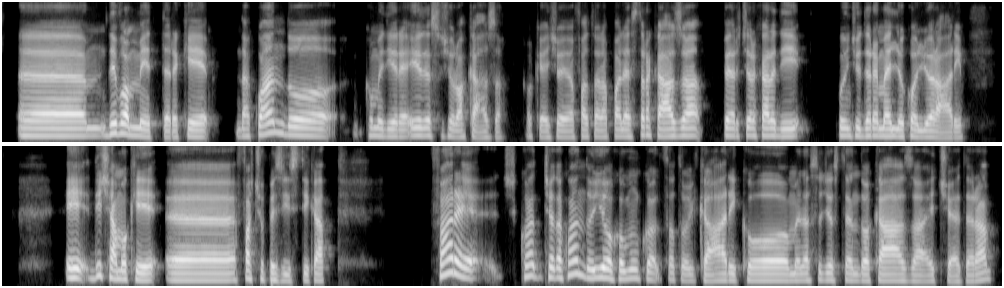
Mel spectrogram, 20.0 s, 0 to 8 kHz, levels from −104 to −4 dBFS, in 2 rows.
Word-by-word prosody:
uhm, 155 0 +5
devo 205 +3 +3
ammettere 140 -6 0
che 140 -2 0
da 145 +1 -7
quando, 175 - +1 0.3
come 160 -2 -5
dire 145 -1 -2
io 165 - +1
adesso 160 -1 -3
ce 145 0 -7
l'ho 130 - -1
a - - -6
casa, 120 0 -8 0.2
okay, 125 - -7
cioè 130 0 -4
ho 125 - -7
fatto 140 +1 -6
la 135 0 -4
palestra 145 +4 -3
a - - -6
casa 155 +1 +1 0.2
per 155 -2 -1
cercare 160 0 -1
di 150 +1 -3 0.3
coincidere 155 -1 -2
meglio 150 -1 +1
con 145 0 -3
gli 130 - -4
orari. 120 -1 -1 1.0
E 195 -1 +5
diciamo 195 -6 +2
che, 150 -3 +2
uhm, 145 0 +5
faccio 170 +2 -3
pesistica. 140 -1 -3 1.1
Fare 240 -8 +2
c - - -18
qua 230 -1 -3
cioè 205 - -1
da 200 - +1
quando 255 -3 -1
io 195 0 +4
comunque 175 +2 -3
ho - - -2
alzato 145 -3 -9
il 130 - -9
carico, 140 +1 +1
me 140 +1 -3
la 145 0 -2
sto 155 +2 -11
gestendo 145 -1 -3
a 135 - -1
casa, 135 -2 +1
eccetera, 125 +4 -3
150 Hz, 165 wpm, -22 LUFS, 140-160 Hz, 1.1 s, uhm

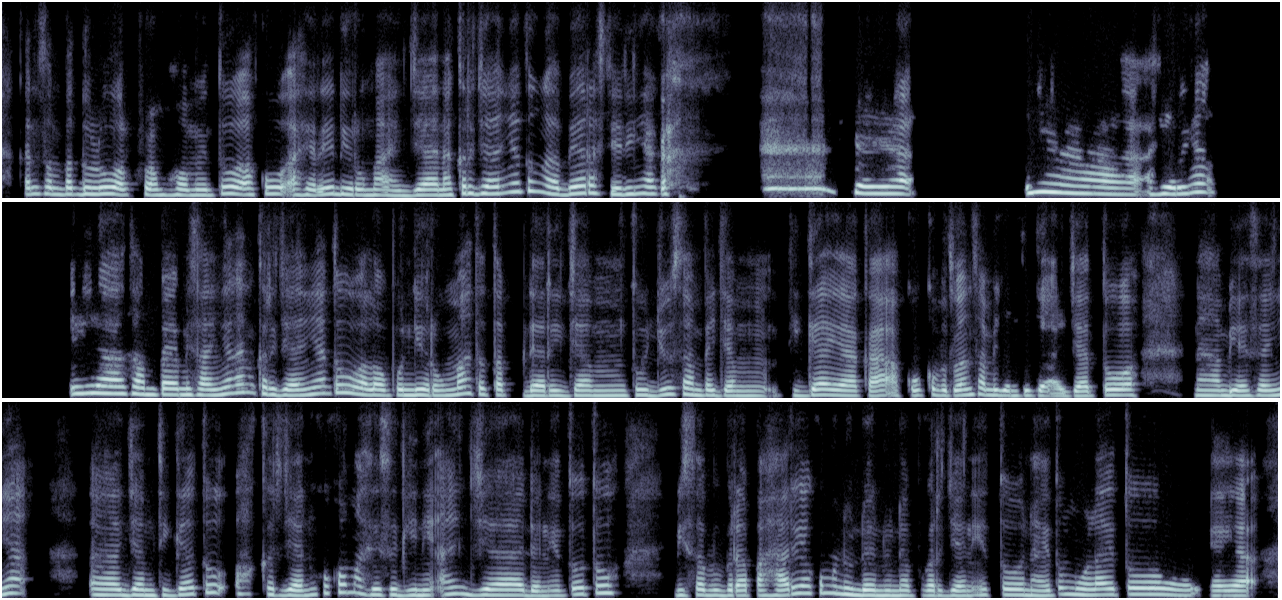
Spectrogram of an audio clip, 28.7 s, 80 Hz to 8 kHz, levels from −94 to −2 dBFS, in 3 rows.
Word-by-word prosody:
kan 250 +1 -3
sempet 250 -1 0
dulu 260 -1 +4
work 225 - -10
from 220 -1 +1
home 220 -1 0
itu 275 +6 -3
aku 265 +3 +1
akhirnya 230 +2 -1
di 250 -1 0
rumah 220 -1 -1
aja. 220 +3 +1
Nah, 225 - 0
kerjaannya 285 +4 +1
tuh 385 - 0
nggak 255 -3 +2
beres 290 +1 +2
jadinya 265 +2 0
Kak. 245 - -1 1.3
Kayak 275 -2 +4 0.8
iya, 340 +2 +5 0.7
akhirnya 265 +5 +2 1.2
iya, 290 +1 +3 0.2
sampai 240 -2 +3
misalnya 230 +2 +1
kan 325 - -4
kerjanya 230 0 +1
tuh 320 +1 -1
walaupun 215 -1 +2
di 225 - +5
rumah 215 +6 -1
tetep 220 -2 -2 0.2
dari 200 -1 +2
jam 200 -1 0 0.2
7.00 220 +3 -1
sampai 225 -4 0
jam 190 0 +1 0.4
3.00 200 +3 0
ya 205 -1 +3
Kak 190 +2 +1
aku - - -7
kebetulan 210 0 0
sampai 220 -4 -1
jam 190 -1 0
3.00 195 -1 0
aja 185 +1 0
tuh. 220 0 +2 0.4
Nah, 205 -1 -2
biasanya, 205 +5 +1 0.6
eee, 225 -1 +2
jam 220 -2 +3
3.00 215 +3 -1
tuh, 320 - -2
oh, 260 - -8
kerjaan 215 -3 +1
ku - - -3
kok 325 0 -1
masih 230 -4 0
segini 215 -1 -1 0.2
aja 220 -4 +2
dan 190 -1 -1
itu 200 +5 -5
tuh, 300 0 +1 0.5
bisa 210 +1 -2
beberapa 205 0 -1
hari 210 +6 +1
aku 290 +2 -5
menunda-nunda 210 -5 +2
pekerjaan 200 -1 -1
itu. 225 +1 -9 0.2
Nah, 200 -1 -2
itu 230 +6 -4
mulai 225 0 +2
tuh 250 0 +2 0.5
kayak, 195 0 0
225 Hz, 155 wpm, -22 LUFS, 205-255 Hz, 1.3 s, iya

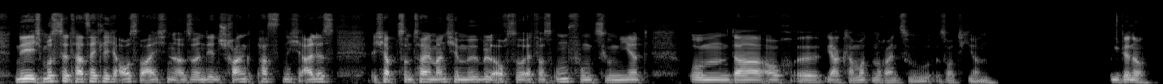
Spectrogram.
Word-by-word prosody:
Ne, 135 +1 +9
ich 135 -1 +7
musste 140 +1 +3
tatsächlich 135 +1 +3
ausweichen, 115 -4 0
also, 110 +2 -3
in 110 - -2
den 115 -1 -3
Schrank 115 +3 0
passt 125 -1 -5
nicht 120 0 -6
alles. 125 +3 +1 0.4
Ich - - -5
habe - - +5
zum 115 - -4
Teil 120 +2 +3
manche 115 +1 -1
Möbel 110 +1 0
auch - - +1
so - - -4
etwas - - -4
umfunktioniert, 110 -3 -4 0.4
um 105 -1 0
da 105 0 +5
auch, 105 0 -5
äh, 100 -1 -2
ja, 100 - -1
Klamotten 100 +1 -6
rein 95 -1 -6
zu - - -10
sortieren. 80 0 -11 1.1
Genau. 105 -5 0
110 Hz, 165 wpm, -24 LUFS, 105-125 Hz, 1.1 s, Ne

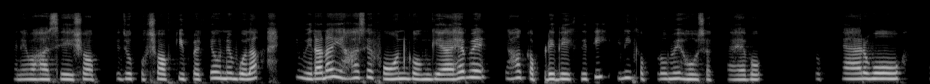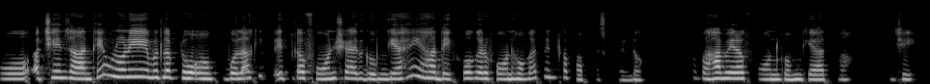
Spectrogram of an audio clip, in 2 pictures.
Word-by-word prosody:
मैंने 230 0 -6
वहाँ 235 0 +1
से 235 0 -1
शॉप 235 0 -1 0.2
पे 250 - -11
जो 255 +1 -4
शॉपकीपर 245 -1 -1
थे, 285 +5 -4
उन्हें 270 -2 +2
बोला 250 +2 +3
कि, 325 +2 -14
"मेरा 265 -2 +3
ना 330 - +4
यहाँ 305 -4 +1
से 320 +1 -2
फ़ोन 255 -2 +3
गुम 240 -2 +2
गया 235 0 +3
है, 275 +6 +4
मैं 320 0 +3 0.3
यहाँ 285 +4 -2
कपड़े 250 0 0
देख 245 0 0
रही 250 - -1
थी, 340 - -1 0.2
इन्हीं 300 +2 -3
कपड़ों 255 -1 -7
में 265 +1 +1
हो 235 -1 +2
सकता 220 0 -11
है 220 0 -1
वो।" 225 0 -1 0.6
तो 250 - -17
खैर 255 +1 -1
वो 265 0 +6 0.5
वो 250 0 0
अच्छे 310 +5 0
इंसान 270 -4 +4
थे 355 - 0
उन्होंने 355 -4 +4
मतलब 325 0 +2
टो 270 -2 +4 0.2
बोला 265 +2 +1
कि, 390 - -14
"इनका 275 +2 -2
फ़ोन 255 -2 0
शायद 270 -2 0
गुम 245 0 +1
गया 255 +1 +2
है, 385 +9 -4
यहाँ 295 -6 +3
देखो 255 +3 -1
अगर 275 -1 +2
फ़ोन 250 -1 0
होगा 255 +1 +1
तो 340 - -9
इनका 320 -1 -8
वापस 215 -1 -10
कर 205 -2 -18
दो।" 210 - -5
तो 275 +7 -30
वहाँ 260 +2 +4
मेरा 275 0 +5
फ़ोन 235 -3 -2
गुम 230 +1 +3
गया 225 -1 -1
था। 220 0 -14 0.4
जी। 230 +1 -8
255 Hz, 220 wpm, -24 LUFS, 240-285 Hz, 0.6 s, वो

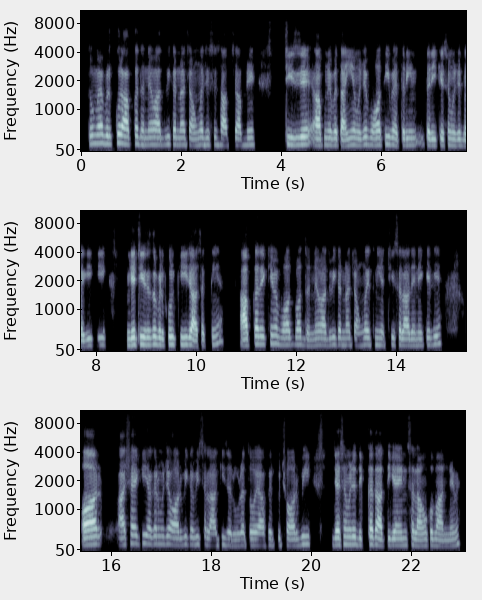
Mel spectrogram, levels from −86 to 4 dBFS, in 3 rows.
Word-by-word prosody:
तो 190 0 -1
मैं 200 +1 +2
बिल्कुल 190 +2 +3
आपका 180 0 +4
धन्यवाद 170 0 -1
भी 180 +1 -6
करना 165 -1 -2
चाहूँगा 160 0 -3
जिस 165 -1 -8
हिसाब 160 -4 -2
से 165 - -3
आपने 160 +2 -3 0.7
चीज़ें 175 +1 +3
आपने 165 +2 +3
बताई 150 -1 +2
हैं 170 - -1
मुझे 160 +2 -2
बहुत 165 0 0
ही 185 - +1
बेहतरीन 160 0 -2 0.2
तरीके 150 0 +1
से 160 - -4
मुझे 150 -1 -1
लगीं 140 +3 0
कि 165 +2 -8 0.5
ये 170 - +10
चीज़ें 170 -2 +5
तो 180 +1 +3
बिल्कुल 170 +2 +2
की 175 -1 +1
जा 170 - +8
सकती 150 +6 -7
हैं। 225 +4 -10 0.5
आपका 155 +5 +4
देखिए 180 +2 -1
मैं 190 -1 -2
बहुत-बहुत 165 +1 -1
धन्यवाद 155 +2 -3
भी 170 +1 -4
करना 160 -1 -4
चाहूँगा 155 +1 -5
इतनी 165 0 -6
अच्छी 155 +2 -8
सलाह 155 -1 +1
देने 155 0 -5
के 165 +2 -5
लिए। 180 +4 -5 0.6
और 180 +2 +9 0.4
आशा 165 +5 -1
है 195 0 +2
कि 200 +3 -7
अगर 185 0 -4
मुझे 185 0 -8
और 160 -3 -1
भी 180 +3 -9
कभी 175 +1 -8
सलाह 160 -4 -5
की 170 - -11
ज़रूरत 150 -1 -7
हो 155 0 -1
या 145 -1 -1
फिर 155 - -6
कुछ 155 0 -13
और 150 0 -1
भी 180 +2 -5 0.5
जैसे 165 +2 +3
मुझे 175 0 0
दिक्कत 175 +2 0
आती 155 -1 +3
है 155 0 +3
इन 160 0 -6
सलाहों 150 -2 -1
को 155 - -3
मानने 140 0 -3
में, 170 - -8
165 Hz, 195 wpm, -23 LUFS, 155-175 Hz, 0.7 s, ये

